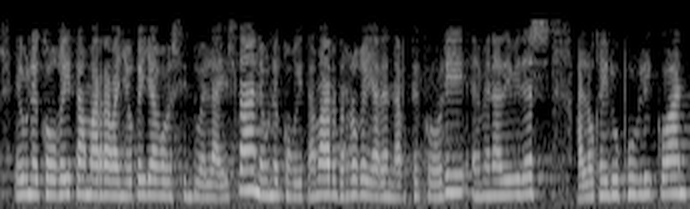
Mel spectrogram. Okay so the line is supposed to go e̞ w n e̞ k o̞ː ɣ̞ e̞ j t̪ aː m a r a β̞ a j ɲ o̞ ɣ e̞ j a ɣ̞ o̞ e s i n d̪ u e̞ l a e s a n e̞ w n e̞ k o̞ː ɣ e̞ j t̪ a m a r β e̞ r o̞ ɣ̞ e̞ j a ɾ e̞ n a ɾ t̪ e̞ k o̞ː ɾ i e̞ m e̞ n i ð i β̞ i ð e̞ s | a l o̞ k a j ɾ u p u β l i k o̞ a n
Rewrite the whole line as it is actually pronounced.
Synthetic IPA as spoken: e̞ w n e̞ k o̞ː ɣ̞ e̞ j t̪ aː m a r a β̞ a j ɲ o̞ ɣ e̞ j a ɣ̞ o̞ e s i n d̪ u e̞ l a i s a n e̞ w n e̞ k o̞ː ɣ e̞ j t̪ a m a r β e̞ r o̞ ɣ̞ e̞ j a ɾ e̞ n a ɾ t̪ e̞ k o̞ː ɾ i e̞ m e̞ n a ð i β̞ i ð e̞ s | a l o̞ k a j ɾ u p u β l i k o̞ a n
